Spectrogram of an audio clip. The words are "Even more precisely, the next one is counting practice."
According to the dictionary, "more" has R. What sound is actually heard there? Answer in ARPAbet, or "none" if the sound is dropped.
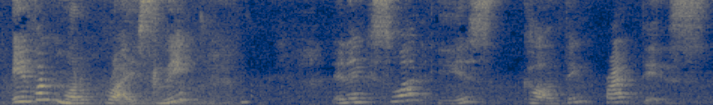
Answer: R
